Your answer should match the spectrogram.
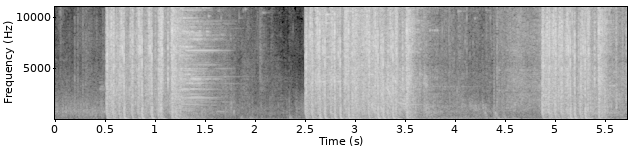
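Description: Automatic gunfire in the Call of Duty Warzone video game, three loud, close bursts of rapid shots about two seconds apart, each ringing out briefly before the next.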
